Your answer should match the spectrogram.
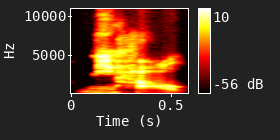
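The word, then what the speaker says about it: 你好: chinese phrase it's called nihao means hello so in chinese we use pinging to pronounce the words and it has four intonations for nihao both characters are the third intonation so me and how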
